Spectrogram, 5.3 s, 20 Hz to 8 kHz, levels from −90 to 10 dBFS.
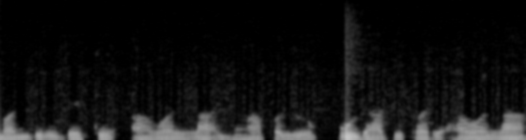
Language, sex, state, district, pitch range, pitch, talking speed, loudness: Bhojpuri, male, Uttar Pradesh, Varanasi, 110-120 Hz, 115 Hz, 115 wpm, -27 LUFS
